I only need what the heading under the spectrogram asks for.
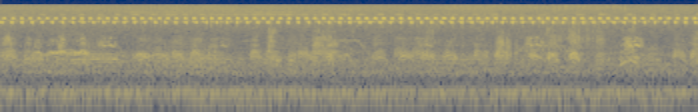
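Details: A wading, swimming flock of snow geese gives a dense, continuous overlapping chatter of nasal calls throughout, with an even high cricket trill running underneath.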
